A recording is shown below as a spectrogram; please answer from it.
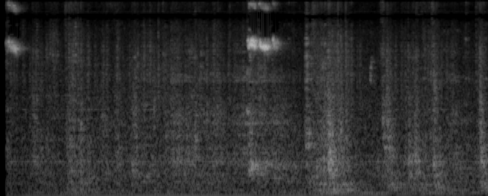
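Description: Gouldian finch giving a few thin, very high call notes, one at the start and a short cluster near the middle, over soft rustling and pattering.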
